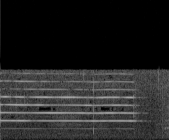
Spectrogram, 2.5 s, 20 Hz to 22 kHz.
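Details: Steady high-pitched tone from a KaVo DIAGNOdent caries detector as a hygienist rocks its tip in a circular motion through the grooves of a dried tooth, stopping abruptly near the end; the reading was 11.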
